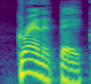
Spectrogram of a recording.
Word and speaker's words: Granite Bay: Jake is from Garnet Bay. I think I said that right. Granite Bay. That's how you say it.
